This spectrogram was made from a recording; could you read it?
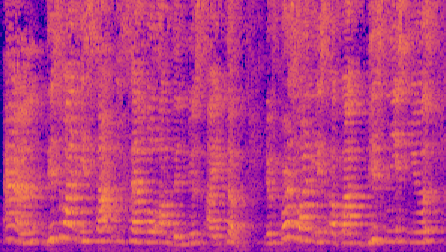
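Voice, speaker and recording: Very high-voiced Indonesian woman teaching in echo. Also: unhurried. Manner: instructional, prompting students with questions. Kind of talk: classroom lesson presentation. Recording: very echoey room, distant mic.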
